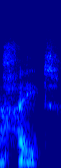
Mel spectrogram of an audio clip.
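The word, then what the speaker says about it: Haidt: Mind by Jonathan height I sometimes I slip into calling him hate but it's actually Jonathan height is how it's pronounced and this is a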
